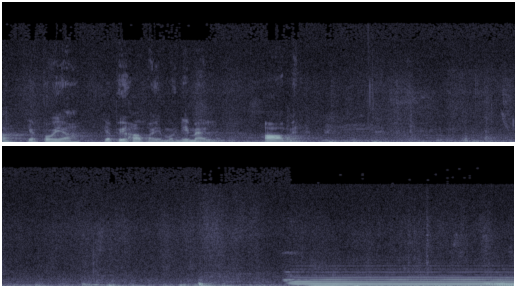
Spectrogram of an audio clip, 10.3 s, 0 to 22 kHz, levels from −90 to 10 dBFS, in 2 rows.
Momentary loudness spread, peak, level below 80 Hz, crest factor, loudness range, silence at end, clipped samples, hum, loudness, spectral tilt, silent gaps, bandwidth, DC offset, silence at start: 16 LU; -14 dBFS; -54 dBFS; 22 dB; 11 LU; 0 s; under 0.1%; none; -35 LUFS; -6.5 dB/octave; none; 19 kHz; under 0.1%; 0 s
